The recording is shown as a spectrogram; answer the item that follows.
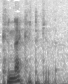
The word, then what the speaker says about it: Connecticut: Connecticut. – How many T's are in there? – A lot. – There's a silent C.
